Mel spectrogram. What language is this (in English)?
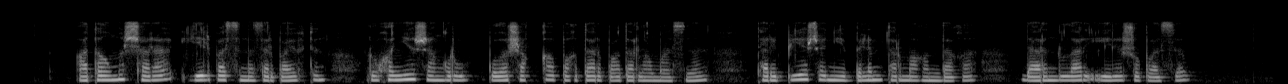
Kazakh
